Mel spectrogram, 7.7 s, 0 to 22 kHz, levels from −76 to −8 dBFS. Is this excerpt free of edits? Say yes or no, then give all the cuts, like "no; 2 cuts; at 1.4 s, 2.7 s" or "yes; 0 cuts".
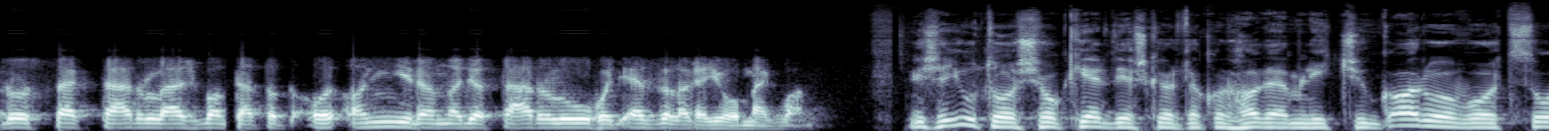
no; 3 cuts; at 1.1 s, 3.5 s, 4.4 s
